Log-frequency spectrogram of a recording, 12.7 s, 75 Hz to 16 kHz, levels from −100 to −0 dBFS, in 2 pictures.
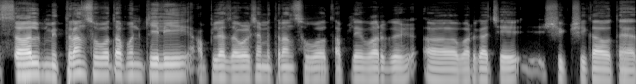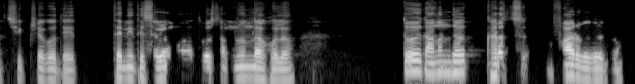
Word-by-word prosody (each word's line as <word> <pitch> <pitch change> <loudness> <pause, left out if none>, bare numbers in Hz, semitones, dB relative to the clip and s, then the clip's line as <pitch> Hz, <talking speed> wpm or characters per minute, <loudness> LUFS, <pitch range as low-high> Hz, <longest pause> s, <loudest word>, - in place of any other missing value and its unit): सहल 140 +1 +8
मित्रांसोबत 140 +1 +1
आपण 140 0 +2
केली 135 0 +3 0.2
आपल्या 120 +1 -1
जवळच्या 115 +1 +1
मित्रांसोबत 110 -1 -3
आपले 110 +1 -3
वर्ग 105 0 -1 0.3
अ, 115 - -5 0.3
वर्गाचे 105 +1 -1 0.3
शिक्षिका 105 -3 -3
होत्या 95 -1 -1
शिक्षक 105 - -8
होते 95 -2 -4 0.4
त्यांनी 115 0 +1
ते 115 - -2
सगळं 110 +1 0 0.2
महत्त्व 345 +8 -3
समजून 115 0 -4
दाखवलं. 100 -2 +1 1.1
तो - - +5
एक 170 - +1
आनंद 160 +2 +1 0.3
खरंच 140 +1 0 0.4
फार 135 -1 +8
वेगळा 105 -2 +1
आहे - - -7
तो. 95 - -10
115 Hz, 135 wpm, -25 LUFS, 105-135 Hz, 1.1 s, सहल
